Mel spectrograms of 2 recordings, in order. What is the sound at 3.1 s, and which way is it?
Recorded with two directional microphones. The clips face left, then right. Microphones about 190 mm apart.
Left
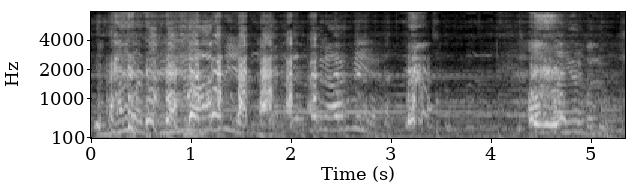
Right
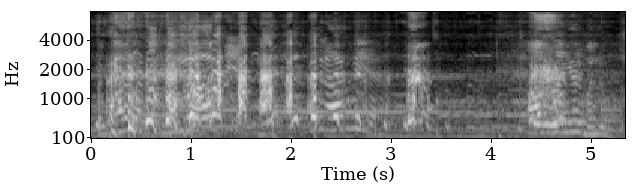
Music, 10° left (ahead or behind).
